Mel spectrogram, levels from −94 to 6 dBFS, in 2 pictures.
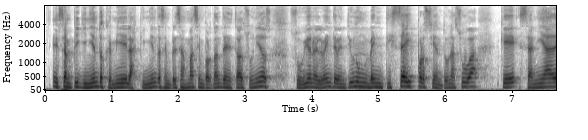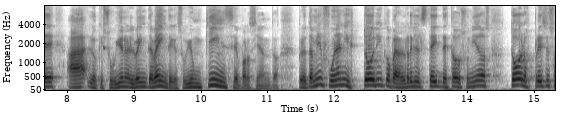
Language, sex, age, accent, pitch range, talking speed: Spanish, male, 30-49, Argentinian, 125-155 Hz, 190 wpm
